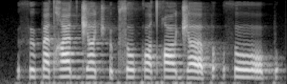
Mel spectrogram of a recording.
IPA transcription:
θʉpæd ʁædd͡ʒɜː t͡ʃʼʉpso kɔdqoːd͡ʒɜp | θoːp

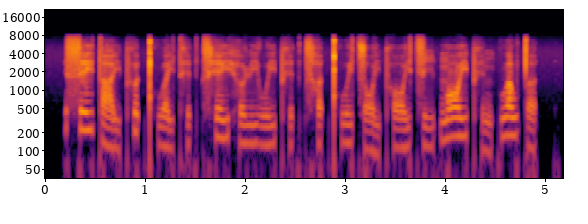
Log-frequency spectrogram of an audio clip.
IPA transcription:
se˥jt̪aː˨˩j pʰɵ˥t̚kʷʰaː˨˩jt̪ʰɪ˨k̚ t͡sʰe˥jhɵ˧ɥ juː˨˥jpʰɪ˨˥k̚ t͡sʰɐ˧t̚kʷʰe˧j t͡sɔː˨˩jpʰɔː˨˥j t͡siː˨˥p̚n̪ɔː˥j pʰɪ˨˩ŋkʷaː˥wt̪ɐ˨t̚

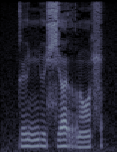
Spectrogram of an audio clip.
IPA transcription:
kʏ˧˥˧ɲʏ˥˧ ɕɐ˧˥˧rɔ̃˩˧ɬ

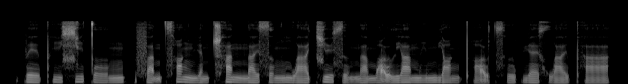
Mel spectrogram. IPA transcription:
pe˨˦ɪ̯pʰi˨˦ ɕi˦t̪ɤ˨˦ŋ | fa̰˨˩nt͡sʰɑ˥˨ŋn̪ɥɛ˩nʈ͡ʂʰa˥˨n n̪a˨˦ɪ̯sɤ˨˦ŋ n̪wä˨˦t͡ɕy˥˨sɹ̩˩ n̪ä˨˦mɑ̰˨˩ʊ̯ljä˦mi˨˦ mjɑ˥˨ŋ pʰɑ̰˨˩ʊ̯t͡sʰɹ̩˨˦pɥɛ˥˨xwa˨˦ɪ̯ pʰä˨˦

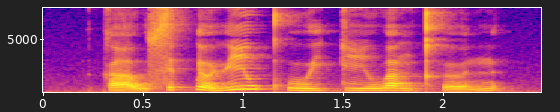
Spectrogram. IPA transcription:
kaː˨˩wsɪ˥k̚lɵ˨˥ɥ iː˥wkʰuː˨˧jkiː˨˧w ɐ˨˧ŋkʰɵ˨˥n

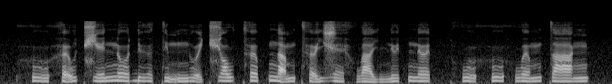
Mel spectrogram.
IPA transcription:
hu˧˩hə̰˧˥wt͡ɕe˨˦ no˧ɗɨ̤˨˩ə̯t̪ḭ˧˨m ɲṵ˧˨ə̯t͡ɕɔ˧wt̪ʰə˦˥p̚ na̰˧˥mt̪ʰə̰˧˥jɣɛ̤˨˩ hwa˧˩jnɨ˦˥t̚nə˦˥t̚ | hwṵ˧˨hu˧hwə˨˦m t̪a˨˦ŋ

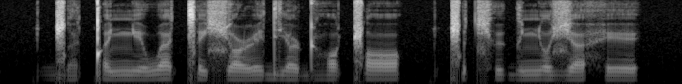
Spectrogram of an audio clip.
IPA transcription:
ɡ͡ǁɜǃɜɲɪ wɜǀɪɕɔ ɭidjœ ɖʱɔǁɔ | ǁət͡ɕʰɨɡəɲɔ ʑɜ hɪ

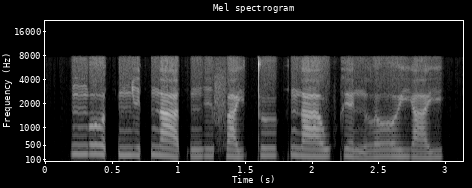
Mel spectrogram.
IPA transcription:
ŋɤː˥˨t̚ ɲi˧˥t̚naː˧˩t̚ ŋi˩fa˩˧j t̪ɯː˧˥k̚ naː˧˥wke˧˩n lɤː˧ja˩˧j

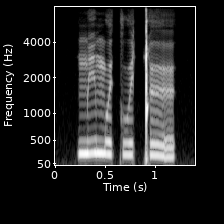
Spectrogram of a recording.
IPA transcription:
mimʊe̯kue̯ ǃɘ

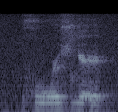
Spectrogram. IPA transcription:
xuwʏçʎe

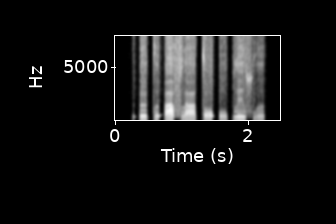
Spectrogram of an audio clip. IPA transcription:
ʔø˥t̪ə˩ʔa˥ fla˩t̪ɔ˥ʔo˩ ple˥sʷə˩

